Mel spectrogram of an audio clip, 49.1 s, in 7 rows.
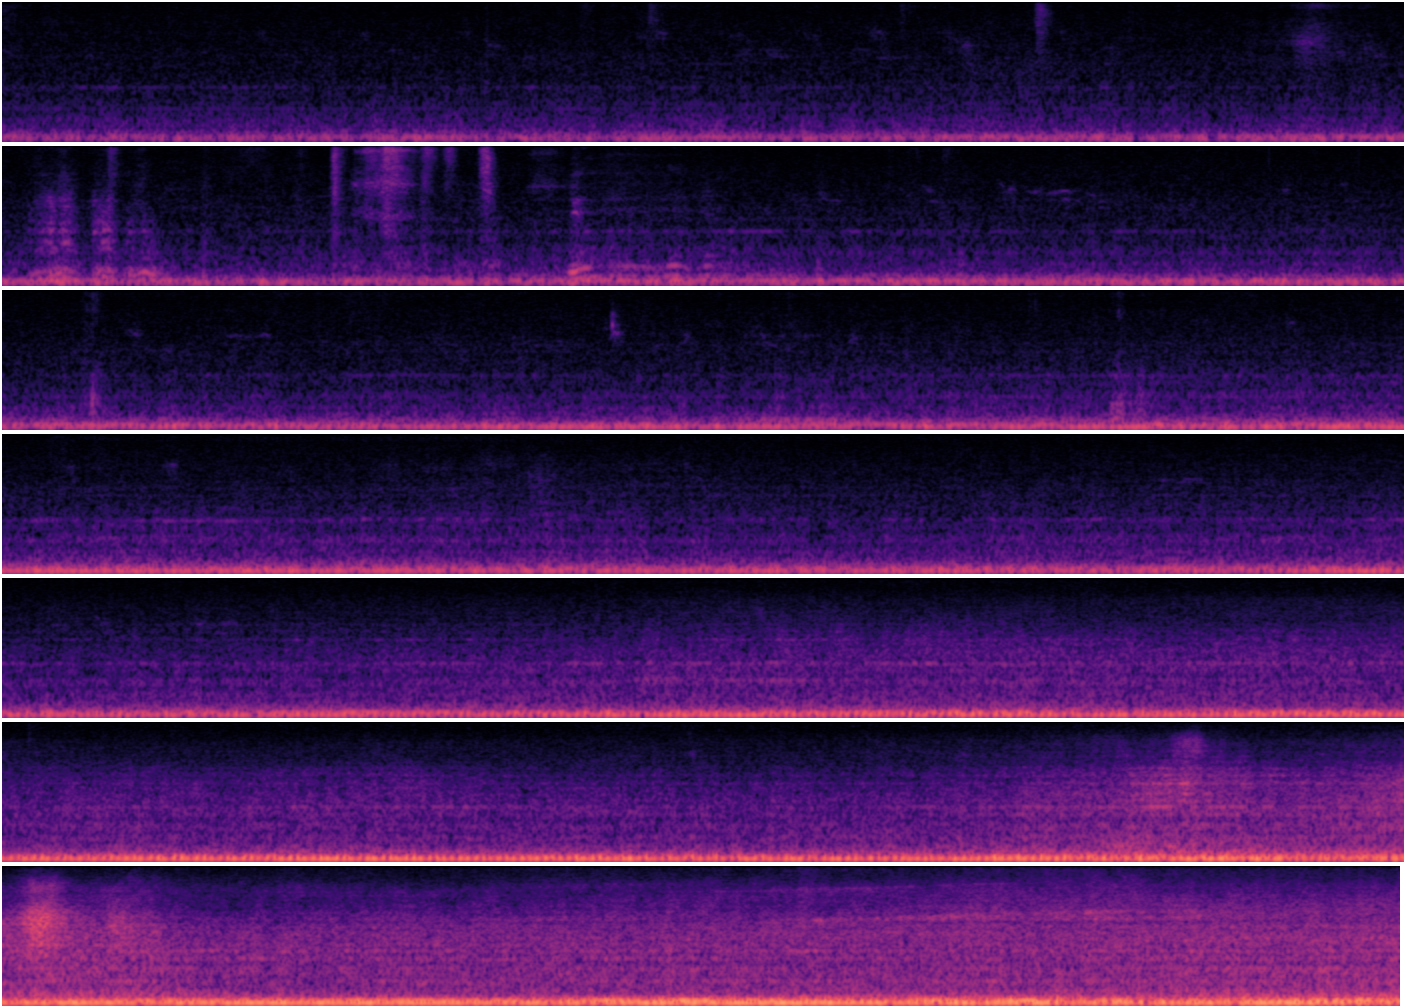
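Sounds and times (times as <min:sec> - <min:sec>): diesel locomotives rumbling: 0:00.0 - 0:49.0.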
